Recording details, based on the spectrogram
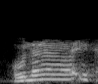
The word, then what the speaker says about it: أولئك: أولئك لازم تمد أربع حركات.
